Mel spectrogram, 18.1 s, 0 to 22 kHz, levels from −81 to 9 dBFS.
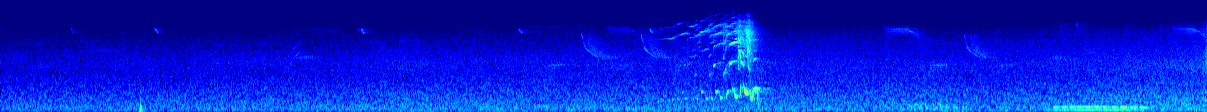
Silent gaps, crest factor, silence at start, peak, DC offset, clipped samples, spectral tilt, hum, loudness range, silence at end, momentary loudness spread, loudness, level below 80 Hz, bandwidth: none; 26 dB; 0 s; -18 dBFS; under 0.1%; under 0.1%; -3 dB/octave; none; 14 LU; 0 s; 11 LU; -44 LUFS; -62 dBFS; 16.5 kHz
